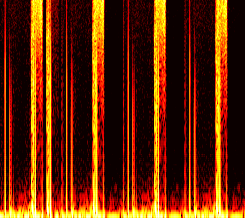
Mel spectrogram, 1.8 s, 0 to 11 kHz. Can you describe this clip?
microkit.1-example
short, microkit, nifty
